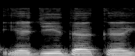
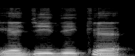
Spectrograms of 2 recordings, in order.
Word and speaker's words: يجدك: எஜீத் என்கிறதும் பேர்ல எஜீதக்க எஜீதிக்க எஜிதிக்க எஜிதக்க எஜித்க மூணும் பேல. இப்போ நீங்க ஓதுனதான் சரி. எஜிதுக்க இது என்ற சவுண்ட் தான் வரணுமே தவிர எஜிதிக்க என்று கஸ்ரத்தினுடைய உச்சரிப்போ பத்தகத்தினுடைய உச்சரிப்புக்கோ பெற்றிடக்கூடாது.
